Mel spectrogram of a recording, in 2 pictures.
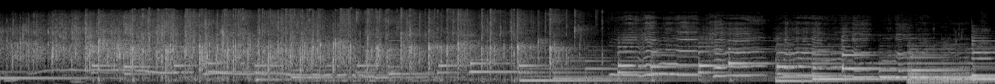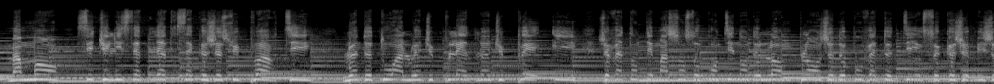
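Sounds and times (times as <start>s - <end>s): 
audience applause: 0.0s - 6.2s
sustained musical backing: 0.0s - 19.8s
speech: 10.2s - 19.8s.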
